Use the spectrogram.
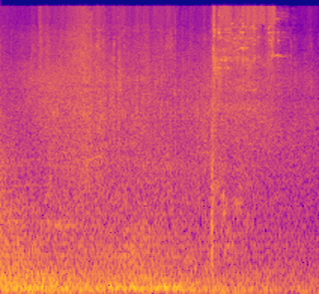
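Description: Incendio fire spell cast in Hogwarts Legacy, a whooshing burst of flame that roars briefly then fades, with a sharp crackle midway, loud and close with no speech.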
